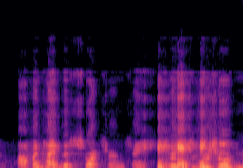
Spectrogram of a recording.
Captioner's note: laughs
